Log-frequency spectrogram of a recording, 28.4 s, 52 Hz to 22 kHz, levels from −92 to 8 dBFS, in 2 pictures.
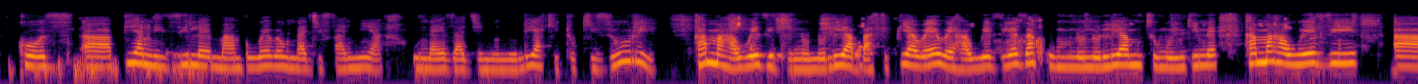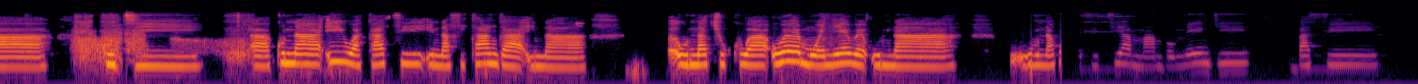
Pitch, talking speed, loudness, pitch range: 200 Hz, 80 wpm, -21 LUFS, 180-220 Hz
